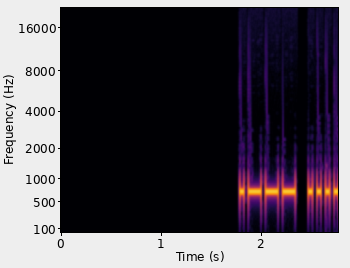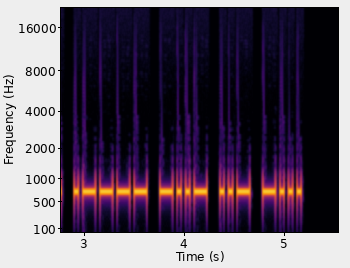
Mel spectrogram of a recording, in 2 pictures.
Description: Morse code, heard as a keyed tone, about 28 wpm, 700 Hz. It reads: JH1XUB
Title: DXCC-100 Call Signs - 6 Characters - 28wpm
